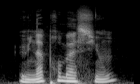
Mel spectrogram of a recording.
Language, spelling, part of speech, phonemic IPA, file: French, approbation, noun, /a.pʁɔ.ba.sjɔ̃/, Fr-approbation.ogg
- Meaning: approval (permission)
